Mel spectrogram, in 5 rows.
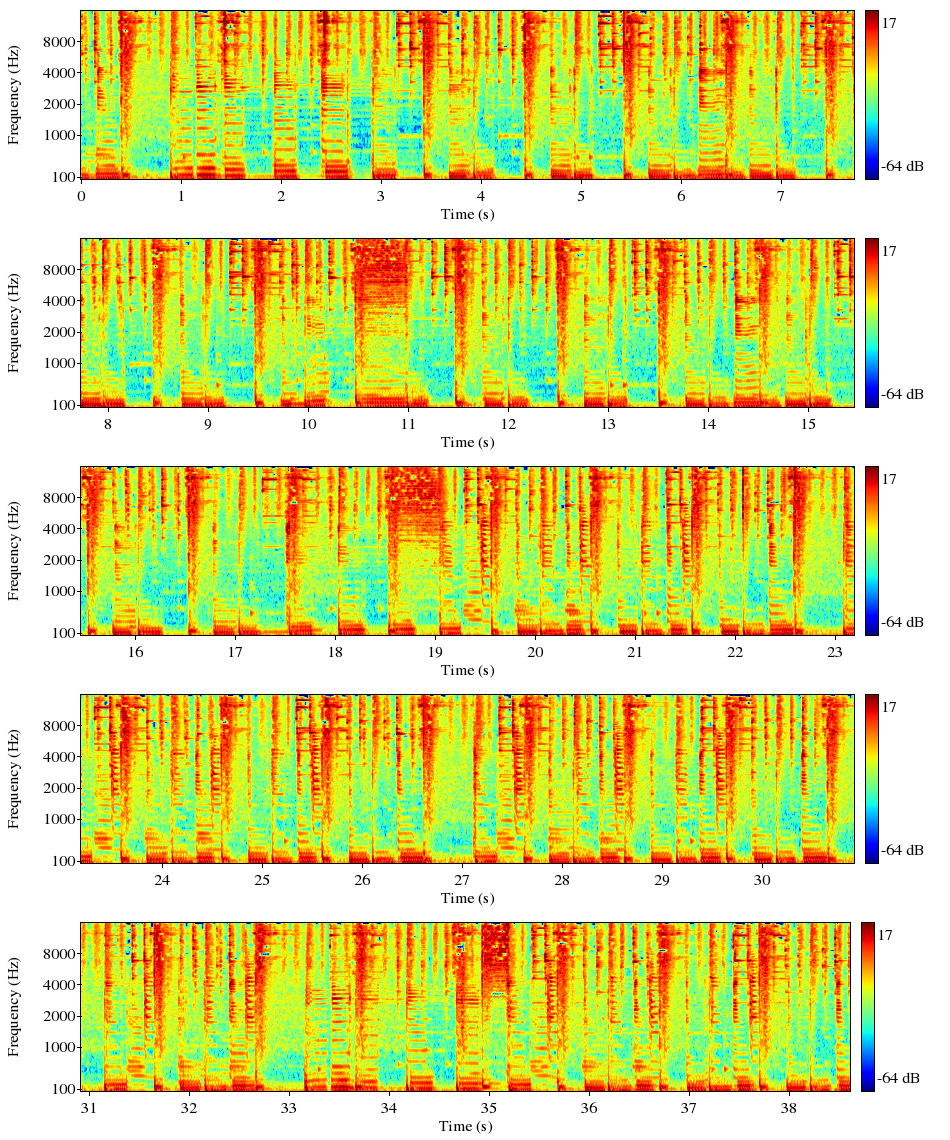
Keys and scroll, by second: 3.7 ctrl+t, 6.1 m, 8.5 m, 21.2 2, 27.4-28.2 typing.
